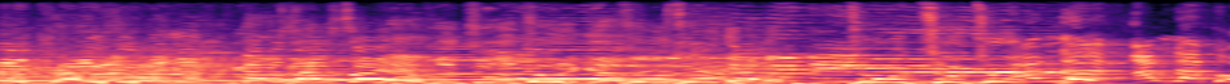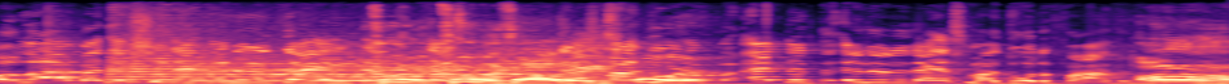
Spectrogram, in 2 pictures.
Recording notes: Live From Krush Lounge in Philadelphia Pa on 4/4/23!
